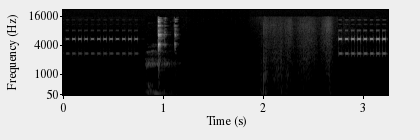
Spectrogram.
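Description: A phone rings with a call from the listener's workplace, rapid electronic trilling bursts at the start, then a clatter and a pause, some rustling handling noise, and the trilling ring resumes at the end, clear.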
